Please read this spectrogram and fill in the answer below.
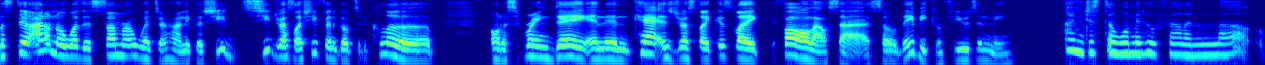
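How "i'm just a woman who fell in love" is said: put-on, all-innocent, sweet-sounding pleading voice. Retelling a character's line while recapping a scene: imitating someone sounding innocent. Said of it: "Try to sound all innocent".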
